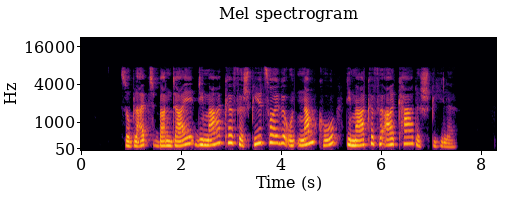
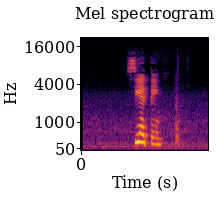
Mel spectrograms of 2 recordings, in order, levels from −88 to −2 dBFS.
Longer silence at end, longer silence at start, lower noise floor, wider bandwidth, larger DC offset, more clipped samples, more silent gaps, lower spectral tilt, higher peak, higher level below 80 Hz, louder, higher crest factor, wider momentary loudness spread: first, 0.85 s vs 0.6 s; second, 0.8 s vs 0.95 s; first, -89 dBFS vs -47 dBFS; second, 7.8 kHz vs 11.5 kHz; neither; neither; neither; first, -7.5 dB/octave vs -3.5 dB/octave; about the same, 0 dBFS vs -2 dBFS; about the same, -60 dBFS vs -60 dBFS; about the same, -17 LUFS vs -16 LUFS; about the same, 16 dB vs 20 dB; second, 11 LU vs 25 LU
